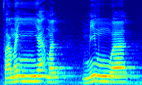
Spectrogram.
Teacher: Nakis gunnahnya masih tetap ada.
